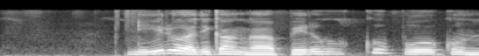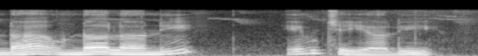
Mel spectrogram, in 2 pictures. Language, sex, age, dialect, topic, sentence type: Telugu, male, 18-24, Telangana, agriculture, question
